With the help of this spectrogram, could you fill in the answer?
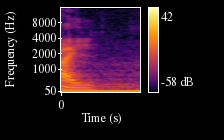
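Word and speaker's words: aisle: Next word है आईल। इसको आईल कहते हैं। ठीक है? एजल वगैरह नहीं है यह। इसको आईल प्रोनाउंस करते हैं।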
